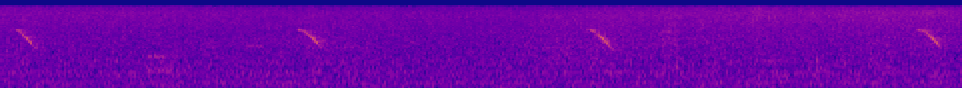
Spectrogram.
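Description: A bird gives four short high calls, each sliding down in pitch, about two seconds apart, over a steady hiss of rain.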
